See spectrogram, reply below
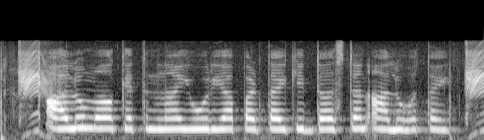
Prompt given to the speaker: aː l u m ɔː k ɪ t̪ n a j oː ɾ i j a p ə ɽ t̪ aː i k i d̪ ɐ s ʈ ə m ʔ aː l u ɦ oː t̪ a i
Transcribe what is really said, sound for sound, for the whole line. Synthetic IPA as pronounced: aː l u m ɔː k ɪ t̪ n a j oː ɾ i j a p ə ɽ t̪ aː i k i d̪ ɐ s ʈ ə n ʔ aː l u ɦ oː t̪ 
